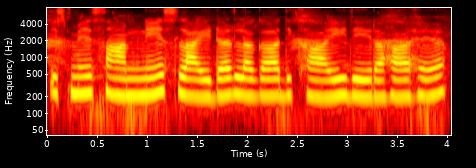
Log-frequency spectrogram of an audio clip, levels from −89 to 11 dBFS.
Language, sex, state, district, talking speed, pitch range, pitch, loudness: Hindi, female, Uttar Pradesh, Lucknow, 120 wpm, 205-225 Hz, 210 Hz, -16 LUFS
